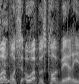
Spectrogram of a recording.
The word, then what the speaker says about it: Aubry: O' BRI. Et évidemment. non, A-U-B-R-Y, Il ça est aux- s'écrit.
